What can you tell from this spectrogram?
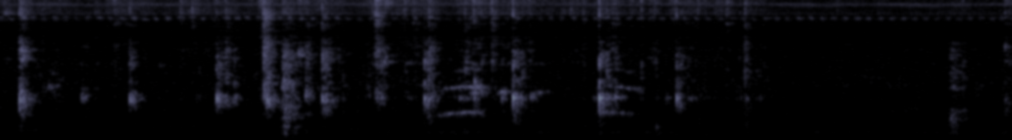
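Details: Newborn baby monkey at night, thin and being hand-cared for while milk is prepared, thirsty and wanting to drink: short squeaky chirps with bright overtones, repeated about once a second in uneven bursts, then falling quiet. Indoor room, faint handling noise.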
